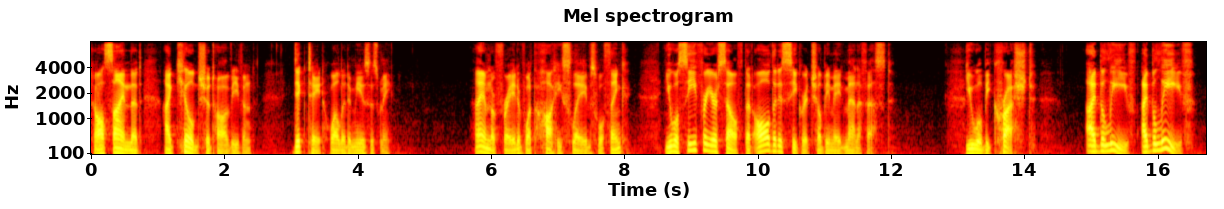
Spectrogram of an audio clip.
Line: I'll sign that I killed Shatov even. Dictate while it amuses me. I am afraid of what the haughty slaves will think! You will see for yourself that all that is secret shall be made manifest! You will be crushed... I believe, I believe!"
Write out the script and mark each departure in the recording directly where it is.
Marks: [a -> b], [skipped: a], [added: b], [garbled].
I'll sign that I killed Shatov even. Dictate while it amuses me. I am afraid of what the haughty slaves will think! You will see for yourself that all that is secret shall be made manifest! You will be crushed... I believe, I believe!"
